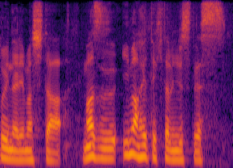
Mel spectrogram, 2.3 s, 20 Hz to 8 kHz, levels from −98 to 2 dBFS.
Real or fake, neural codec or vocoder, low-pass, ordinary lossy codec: real; none; none; none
